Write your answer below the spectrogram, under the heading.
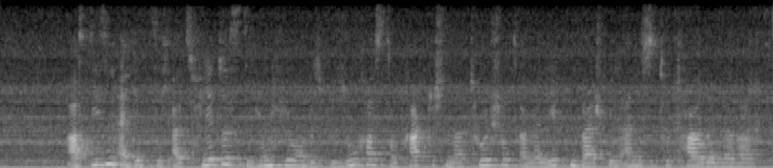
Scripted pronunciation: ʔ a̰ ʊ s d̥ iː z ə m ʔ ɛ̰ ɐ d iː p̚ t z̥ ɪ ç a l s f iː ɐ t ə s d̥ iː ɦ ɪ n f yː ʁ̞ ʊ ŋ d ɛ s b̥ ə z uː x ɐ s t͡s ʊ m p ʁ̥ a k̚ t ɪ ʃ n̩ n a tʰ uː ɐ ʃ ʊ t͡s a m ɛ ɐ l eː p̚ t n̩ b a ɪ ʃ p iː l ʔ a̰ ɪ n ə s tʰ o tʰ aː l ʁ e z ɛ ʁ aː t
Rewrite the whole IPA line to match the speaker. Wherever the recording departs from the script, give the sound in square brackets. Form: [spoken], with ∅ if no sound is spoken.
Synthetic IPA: ʔ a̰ ʊ s d̥ iː z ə m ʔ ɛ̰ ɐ [ɡ] iː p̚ t z̥ ɪ ç a l s f iː ɐ t ə s d̥ iː ɦ ɪ n f yː ʁ̞ ʊ ŋ d ɛ s b̥ ə z uː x ɐ s t͡s ʊ m p ʁ̥ a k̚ t ɪ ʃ n̩ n a tʰ uː ɐ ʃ ʊ t͡s a m ɛ ɐ l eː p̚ t n̩ b a ɪ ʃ p iː l ʔ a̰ ɪ n ə s tʰ o tʰ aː l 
